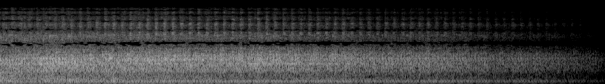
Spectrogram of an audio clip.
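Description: Truck's diesel engine idling steadily, fading out over the last couple of seconds.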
